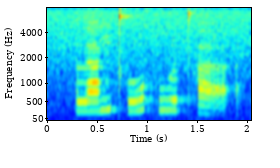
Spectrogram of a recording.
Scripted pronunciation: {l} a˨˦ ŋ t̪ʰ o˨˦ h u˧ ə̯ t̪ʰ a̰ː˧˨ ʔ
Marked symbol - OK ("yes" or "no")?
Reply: yes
